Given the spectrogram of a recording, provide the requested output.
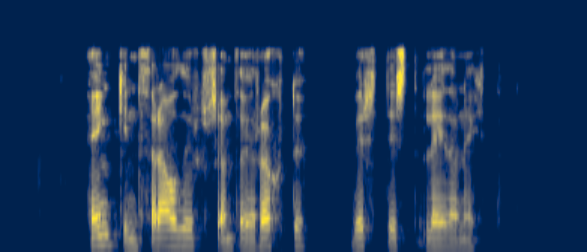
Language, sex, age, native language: Icelandic, male, 20-29, Icelandic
